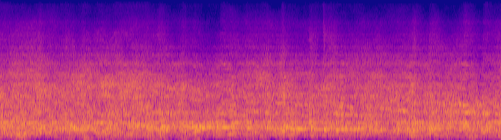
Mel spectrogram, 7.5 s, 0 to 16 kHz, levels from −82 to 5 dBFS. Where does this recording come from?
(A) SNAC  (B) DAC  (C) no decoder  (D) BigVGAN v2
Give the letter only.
B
